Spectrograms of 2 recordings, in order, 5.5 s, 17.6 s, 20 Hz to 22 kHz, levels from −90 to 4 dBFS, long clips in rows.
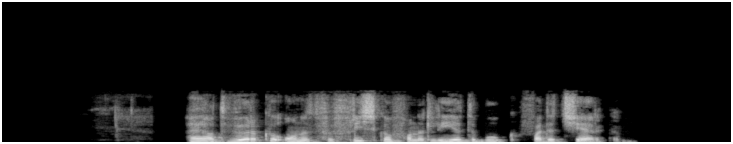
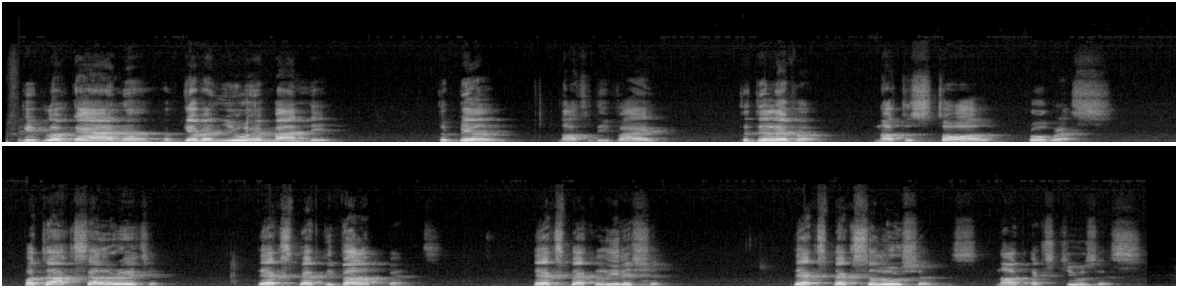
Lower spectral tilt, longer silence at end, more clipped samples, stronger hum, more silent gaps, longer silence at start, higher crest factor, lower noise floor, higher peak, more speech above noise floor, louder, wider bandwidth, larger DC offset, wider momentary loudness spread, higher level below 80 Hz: about the same, -4 dB/octave vs -4 dB/octave; first, 0.85 s vs 0.35 s; neither; neither; neither; first, 1.4 s vs 0.1 s; about the same, 16 dB vs 16 dB; second, -48 dBFS vs -64 dBFS; about the same, -2 dBFS vs -4 dBFS; second, 31 dB vs 45 dB; first, -17 LUFS vs -20 LUFS; second, 8.4 kHz vs 11 kHz; neither; second, 7 LU vs 18 LU; first, -58 dBFS vs -78 dBFS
